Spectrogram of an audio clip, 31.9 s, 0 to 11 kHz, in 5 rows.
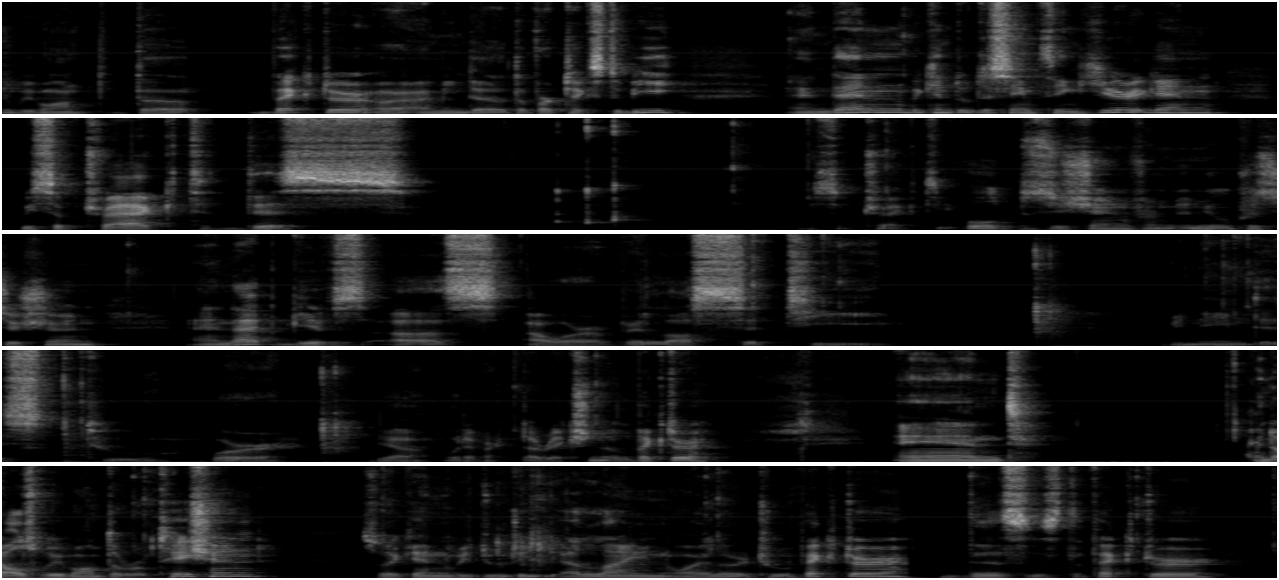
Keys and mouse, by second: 3.7 click, 6.8 click, 7.2 middle click, 7.7-9.8 drag, 11.1 click, 13.1 click, 15.3 click, 16.6 click, 17.7 n, 18.5 click, 20.5 n, 21.7 click, 25.0 middle click, 26.4 shift+a, 30.1 click, 31.6-31.8 drag.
